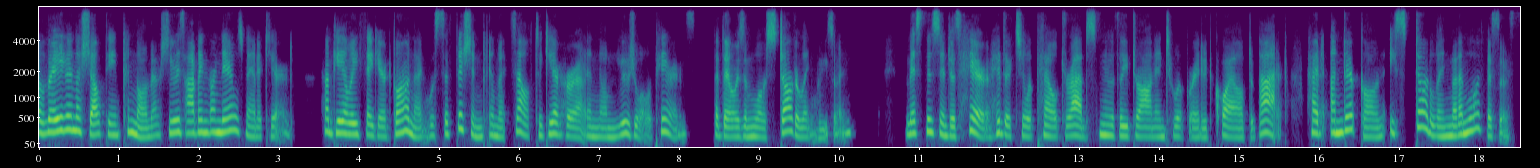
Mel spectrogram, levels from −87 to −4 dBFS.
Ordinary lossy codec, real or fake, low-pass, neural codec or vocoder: Opus, 24 kbps; fake; 7.2 kHz; codec, 16 kHz, 0.5 kbps, FreqCodec, larger model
